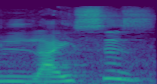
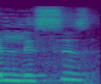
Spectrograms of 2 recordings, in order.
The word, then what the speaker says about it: lysis: कहीं भी कोई वर्ड लाइसिस या लिसिस ऐसे लिखा आता है, इट is pronounced both the वे, लाइसिस when you take it alone, but electrolysis we से, राइट?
